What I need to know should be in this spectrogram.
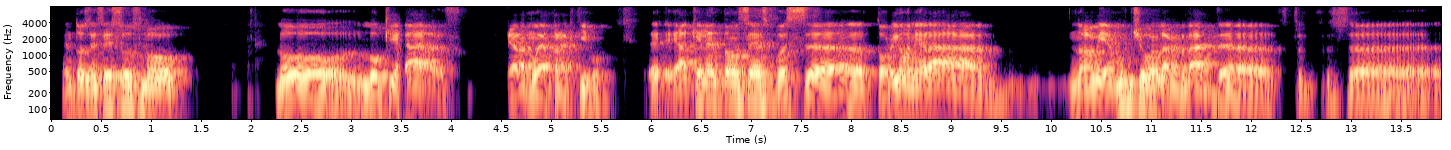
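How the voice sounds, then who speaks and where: With audible room echo, a man talks at a very slow pace with lively intonation, long, frequent pauses and very even loudness. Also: medium pitch for a man. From Algeria. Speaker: retired teacher and school director. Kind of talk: interview. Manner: halting, many fillers and repetitions.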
